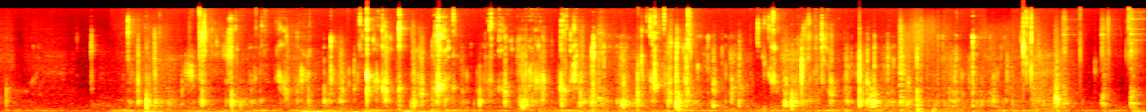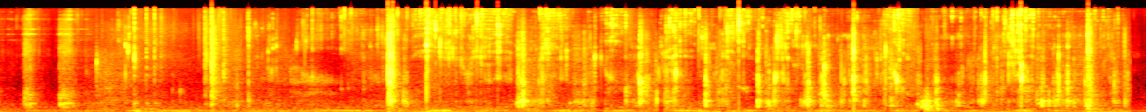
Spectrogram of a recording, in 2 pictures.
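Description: Chewing and biting of half-thawed frozen chapssal-tteok (sticky rice cakes), with many sharp crackles from popping candy, which grow denser and brighter in the second half.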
